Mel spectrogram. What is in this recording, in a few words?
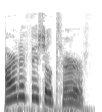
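"artificial turf", English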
